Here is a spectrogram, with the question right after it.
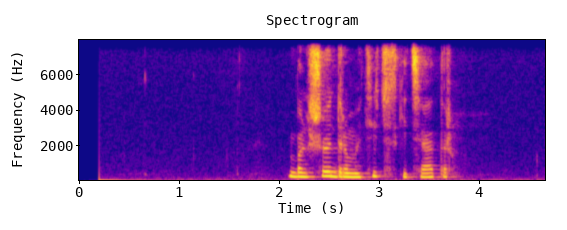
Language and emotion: Russian, neutral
